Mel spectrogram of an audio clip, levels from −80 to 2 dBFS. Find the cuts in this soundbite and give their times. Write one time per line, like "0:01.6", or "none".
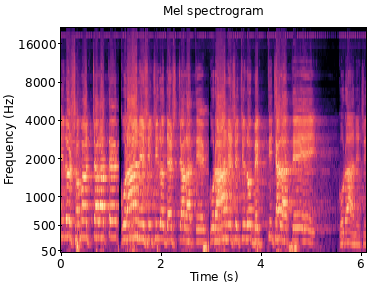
0:01.2
0:02.9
